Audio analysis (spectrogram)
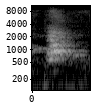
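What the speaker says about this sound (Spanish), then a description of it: "les presento a los perros del patio de la casa al lado" A neighbour's dog barks from the yard next door, a single muffled bark rising and fading within a second, moderately distant and soft.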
